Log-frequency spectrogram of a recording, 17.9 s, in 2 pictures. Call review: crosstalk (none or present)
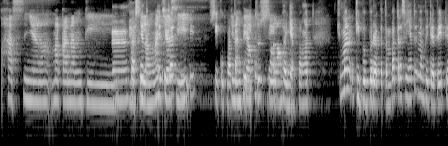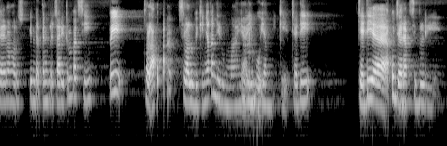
present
